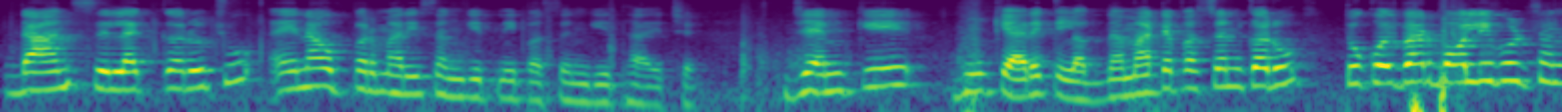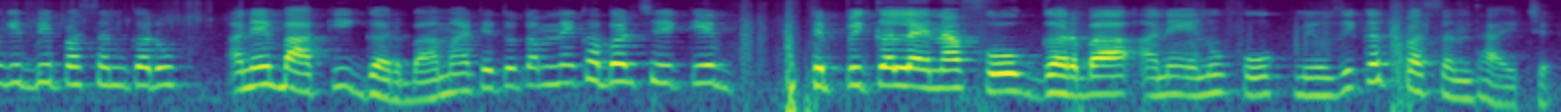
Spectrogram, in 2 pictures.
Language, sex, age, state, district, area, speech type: Gujarati, female, 45-60, Gujarat, Surat, urban, spontaneous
